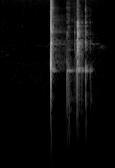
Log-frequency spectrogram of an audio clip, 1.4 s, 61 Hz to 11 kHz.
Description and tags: Wood falling: The sound of a small plank being dropped and falling on a brick floor, hard impact sounds, loud sounds. This sound was recorded with a ZOOM H6 recorder and a RODE NTG-2 Shotgun mic. Post-processing was added in the form of a compressor as to attenuate the sound's transient that caused clipping, while still keeping the rest of the sound's levels strong and audible. This sound was recorded by holding a shotgun mic close to a dropped wooden plank as it hits the hard ground and bounces a bit. The sound was recorded on a bright, quiet, sunny day.
falling-sounds, objects-falling-sounds, OWI, wood-falling-on-a-hard-floor, wood-falling-sound, wood-hitting-ground-sounds, wood-sounds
